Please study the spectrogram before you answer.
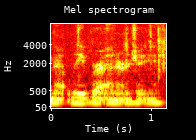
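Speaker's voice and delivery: usual speaking voice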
